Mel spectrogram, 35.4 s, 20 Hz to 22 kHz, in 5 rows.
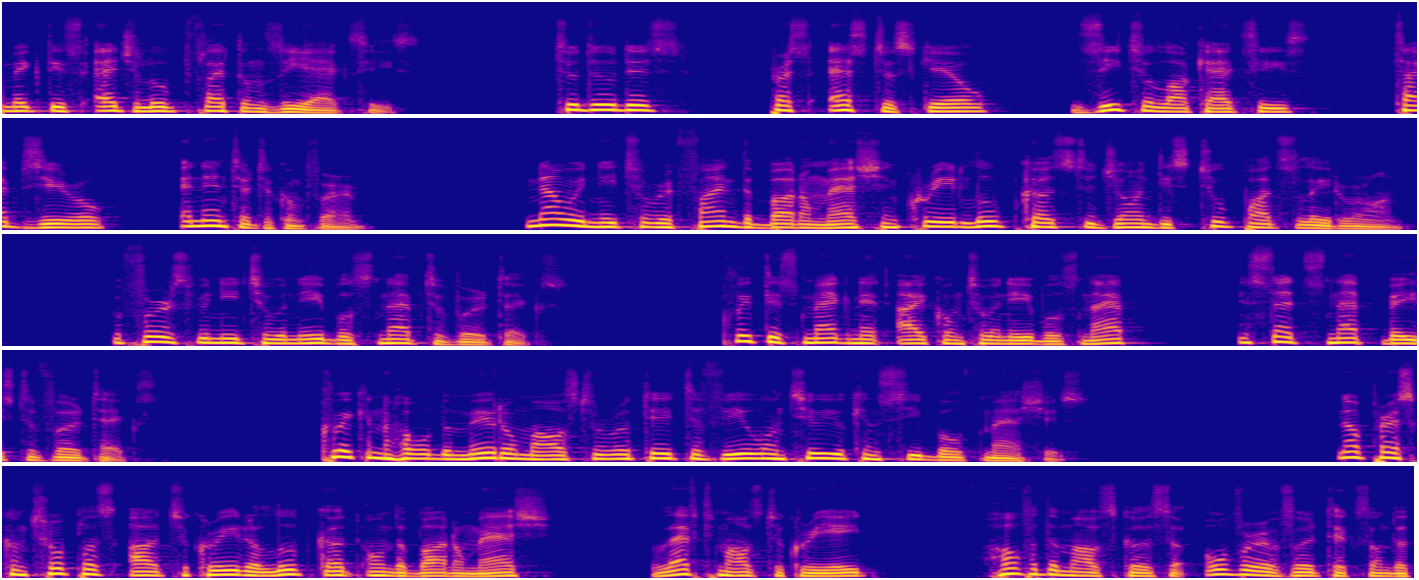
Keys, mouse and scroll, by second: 4.1 s, 5.3 z, 7.1 KP_0, 7.9 KP_Enter, 17.8 click, 19.4 click, 22.8 middle click, 24.2 ctrl+middle click, 24.4 shift+middle click, 25.3 ctrl+middle click, 25.7 shift+middle click, 28.6 ctrl+r, 31.5 click.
